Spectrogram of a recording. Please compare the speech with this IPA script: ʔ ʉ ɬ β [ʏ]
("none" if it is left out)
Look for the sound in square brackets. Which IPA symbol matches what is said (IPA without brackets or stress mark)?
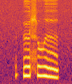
ɨ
